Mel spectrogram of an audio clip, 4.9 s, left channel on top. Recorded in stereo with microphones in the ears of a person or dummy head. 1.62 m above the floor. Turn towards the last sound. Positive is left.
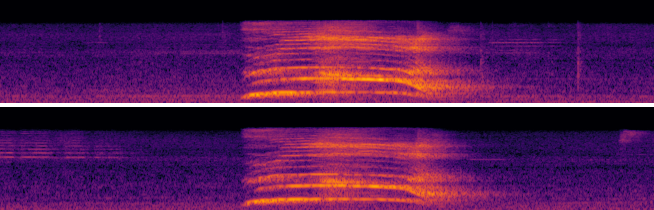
turn(degrees=25)  # may be behind; listen again after turning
